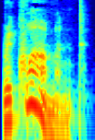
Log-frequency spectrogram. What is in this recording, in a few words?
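"requirement", British English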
